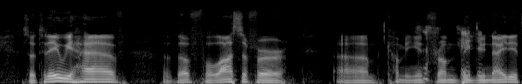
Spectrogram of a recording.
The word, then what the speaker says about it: Pholosopher: fph ER the philosopher but of course pronounced the philosopher so so you make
